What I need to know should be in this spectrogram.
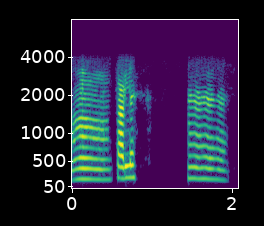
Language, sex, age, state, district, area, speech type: Bengali, female, 60+, West Bengal, Kolkata, urban, conversation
